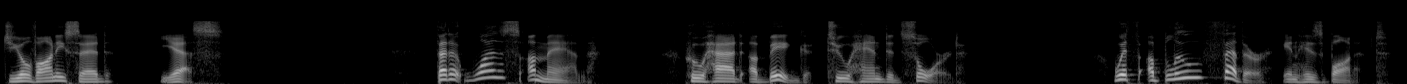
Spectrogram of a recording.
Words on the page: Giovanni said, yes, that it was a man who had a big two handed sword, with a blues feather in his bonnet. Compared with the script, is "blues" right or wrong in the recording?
wrong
